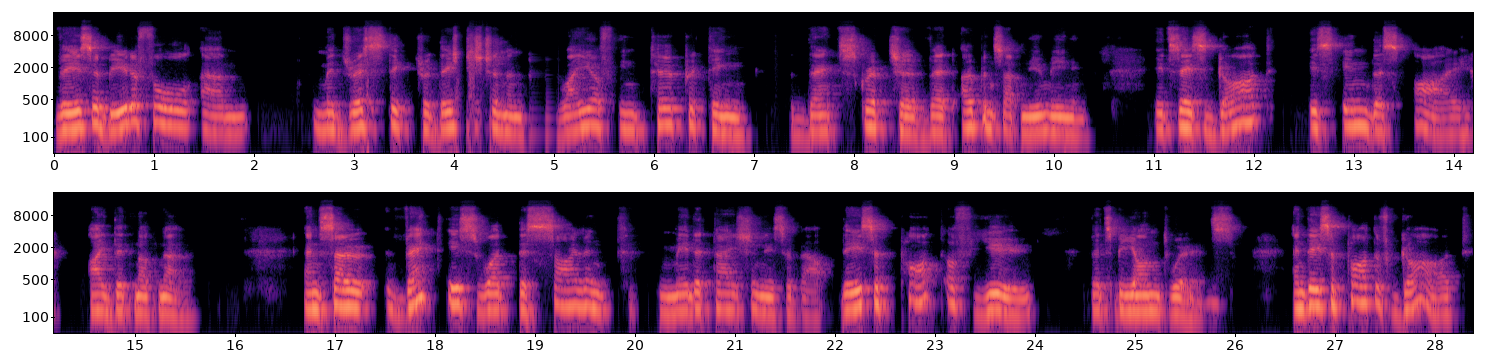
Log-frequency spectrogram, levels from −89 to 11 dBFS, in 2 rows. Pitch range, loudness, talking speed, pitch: 125-160 Hz, -22 LUFS, 110 wpm, 140 Hz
